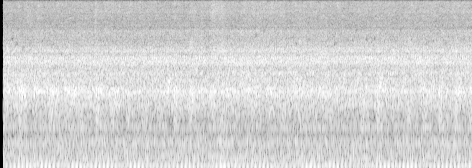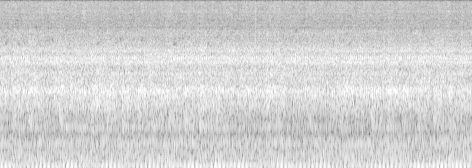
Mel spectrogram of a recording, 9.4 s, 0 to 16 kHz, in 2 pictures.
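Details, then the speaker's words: 2013 Skoda Octavia A7 1.6 TDI diesel, 188,000 km, cold start at 21 °C, idling: steady low rattle of roughly three knocks a second over the engine note. Knock disappears once warmed up; cold-start engine knock. "Після прогріву машинка починає робити нормально, ніяких проблем. Поки холодно, стукаємо."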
